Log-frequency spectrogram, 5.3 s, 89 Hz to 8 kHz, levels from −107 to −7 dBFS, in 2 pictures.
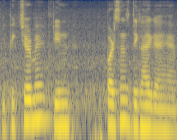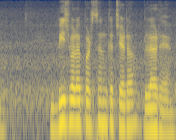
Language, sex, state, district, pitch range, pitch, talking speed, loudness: Hindi, male, Arunachal Pradesh, Lower Dibang Valley, 125-155 Hz, 145 Hz, 160 wpm, -17 LUFS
